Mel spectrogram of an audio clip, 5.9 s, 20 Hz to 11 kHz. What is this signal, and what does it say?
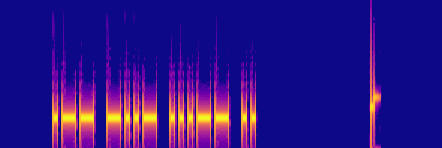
Morse code, heard as a keyed tone, about 20 wpm, 700 Hz. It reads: WX3I
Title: USA Call Signs - 3x Character Spacing - 20wpm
